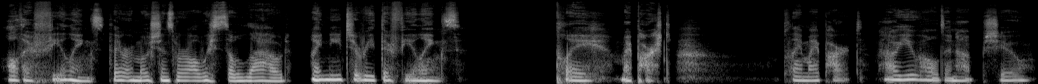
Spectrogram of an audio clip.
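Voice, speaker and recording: A woman voicing a pensive, wounded young woman in a video game, thinking aloud in a soft, breathy, husky, confiding way. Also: medium pitch, no room sound, studio quality, full character voice. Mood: troubled, resolute. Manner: subdued, understated, confiding. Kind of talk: introspective video game inner monologue.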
